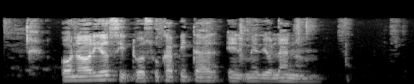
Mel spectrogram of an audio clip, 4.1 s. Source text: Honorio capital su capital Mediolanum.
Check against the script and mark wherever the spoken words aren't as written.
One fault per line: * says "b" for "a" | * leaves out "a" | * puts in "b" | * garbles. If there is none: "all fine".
* says "situó" for "capital"
* puts in "en"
